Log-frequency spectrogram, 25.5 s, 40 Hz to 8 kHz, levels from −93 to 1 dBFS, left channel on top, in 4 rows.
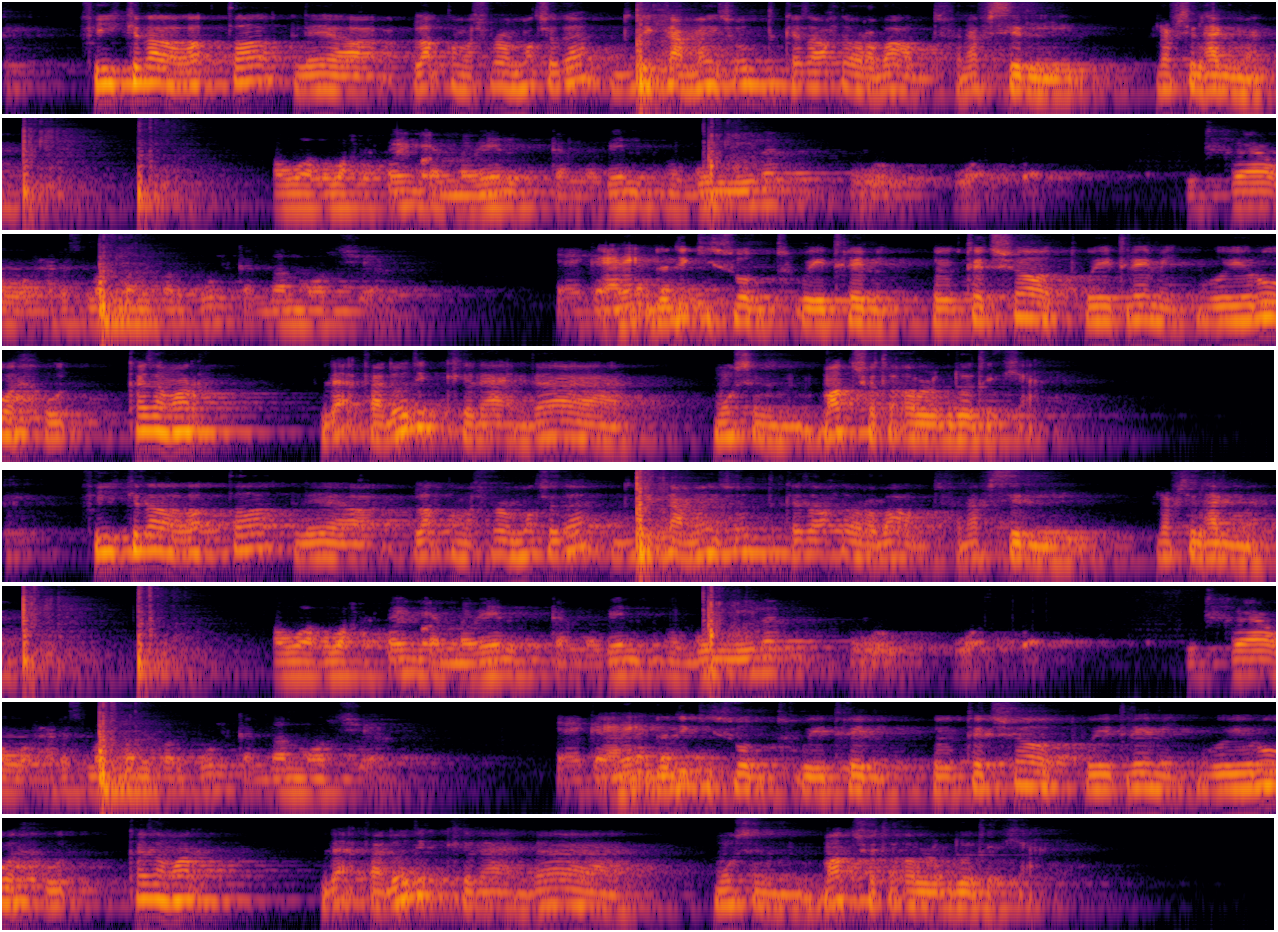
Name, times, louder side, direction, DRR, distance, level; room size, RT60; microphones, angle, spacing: voice 1, 0.4-5.4 5.8-6.3 8.4-8.5 15.7-19.5 19.7-20.2 20.7-22.3 22.7-24.3, left 2 dB, 50° left, 7 dB, 1.6 m, -30 dB
sound 1, 1.4-2.7 3.0-3.9 4.8-4.9 5.1-5.2 6.5-7.7 9.7-11.0 11.3-11.5 12.0-12.6 13.1-14.9 16.9-17.0 17.4-17.5, right 2 dB, 65° right, 1.9 m, -37 dB
voice 2, 7.7-11.6 12.3-14.7 15.5-16.2, equal, 10° right, 2 dB, 2.7 m, -34 dB
23.0 x 20.0 x 7.1 m, 0.98 s
head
